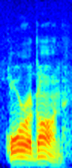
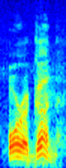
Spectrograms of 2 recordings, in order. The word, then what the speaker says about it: Oregon: not supposed to say origon it's not how it's pronounced from people who live in Oregon I was told it's supposed to be pronounced or a gun so we're going to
